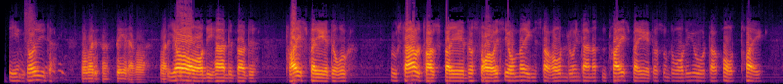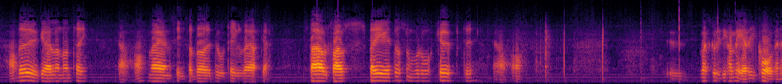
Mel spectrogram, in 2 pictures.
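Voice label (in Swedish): Visseltofta Skåne, svenska sagor dialekter; Folkminnen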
